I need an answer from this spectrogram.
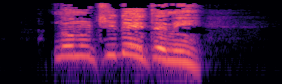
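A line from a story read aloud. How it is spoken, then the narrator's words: Bandit exclaiming. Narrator (Italian): esclamò il bandito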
